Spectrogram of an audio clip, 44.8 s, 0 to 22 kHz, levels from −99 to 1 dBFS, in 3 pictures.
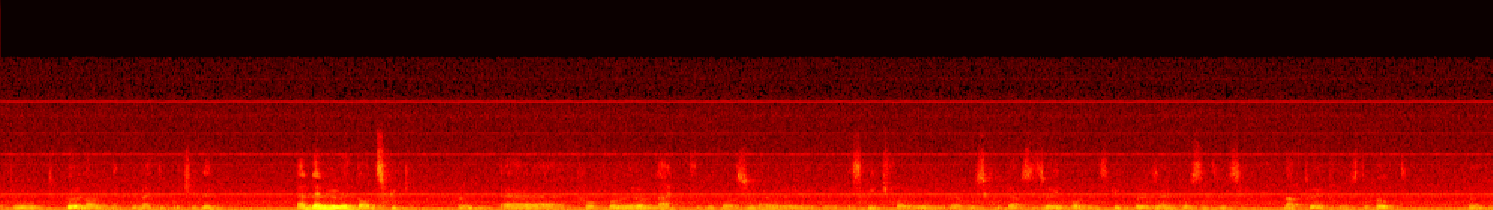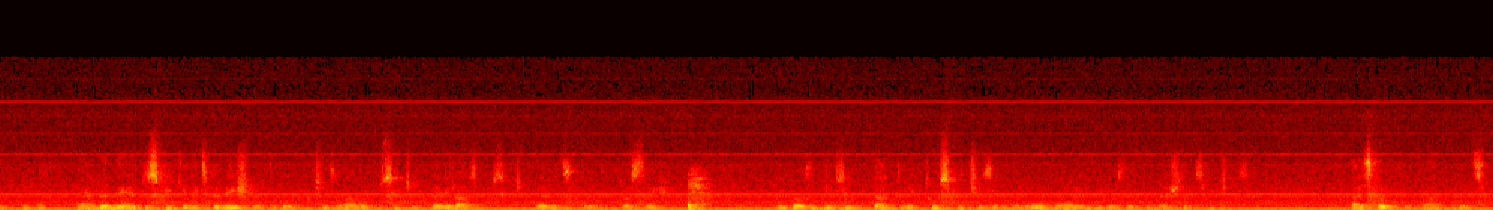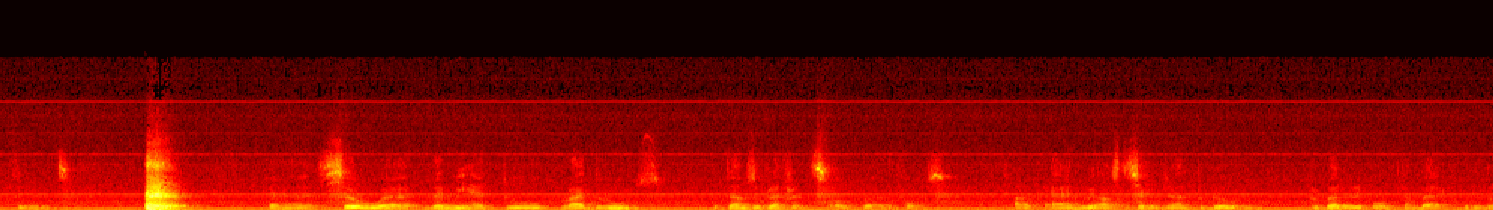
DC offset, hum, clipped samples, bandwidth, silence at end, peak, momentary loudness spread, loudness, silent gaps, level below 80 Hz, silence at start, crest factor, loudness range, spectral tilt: under 0.1%; none; under 0.1%; 16 kHz; 0 s; -4 dBFS; 13 LU; -34 LUFS; none; -58 dBFS; 0 s; 30 dB; 17 LU; -5.5 dB/octave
